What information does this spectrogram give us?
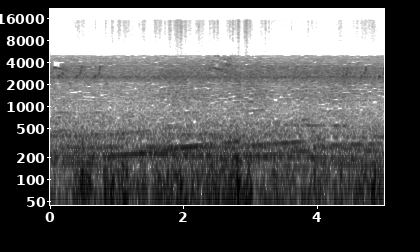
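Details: Deep, continuous vehicle-like rumble with wind noise outdoors and no animal voice.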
